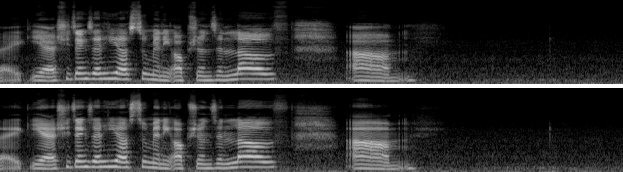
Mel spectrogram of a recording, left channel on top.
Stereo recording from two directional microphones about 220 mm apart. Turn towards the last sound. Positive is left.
turn(degrees=-30)  # may be behind; listen again after turning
